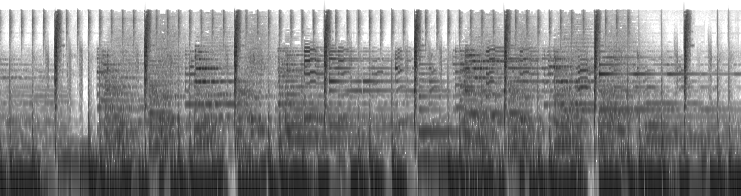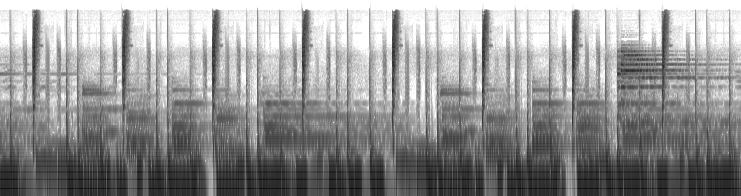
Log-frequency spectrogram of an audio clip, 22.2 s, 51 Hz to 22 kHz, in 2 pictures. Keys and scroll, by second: 3.7 ctrl+g.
